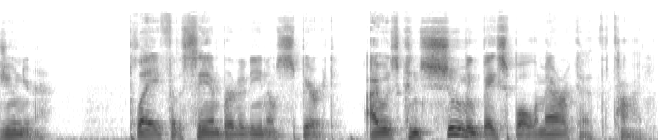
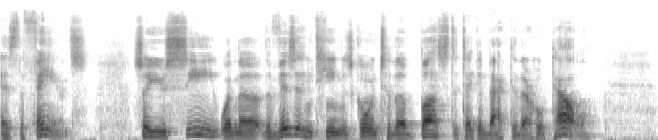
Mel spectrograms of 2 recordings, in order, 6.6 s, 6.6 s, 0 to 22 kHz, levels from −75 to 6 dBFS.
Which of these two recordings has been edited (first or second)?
first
